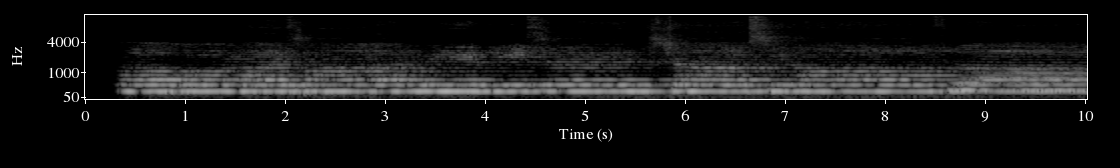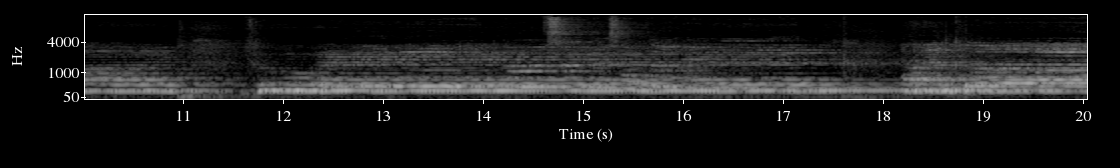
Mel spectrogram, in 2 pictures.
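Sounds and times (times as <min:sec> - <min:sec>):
male choir singing softly: 0:00.3 - 0:20.0.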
